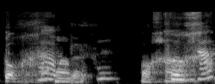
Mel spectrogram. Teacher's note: on n'est pas habitué à prononcer une occlusive suivie d'une fricative gutturale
